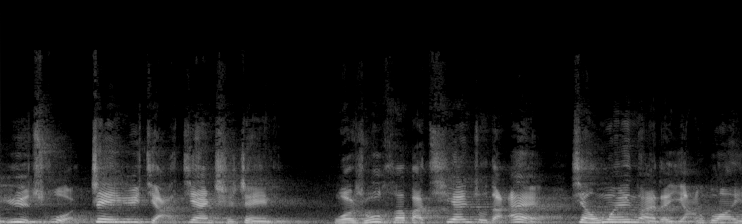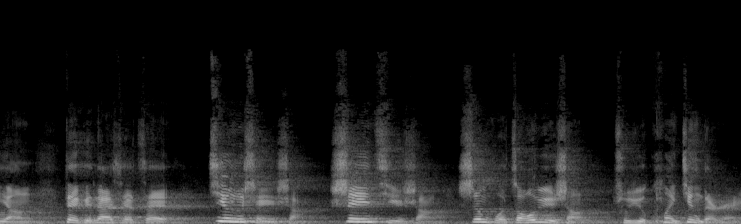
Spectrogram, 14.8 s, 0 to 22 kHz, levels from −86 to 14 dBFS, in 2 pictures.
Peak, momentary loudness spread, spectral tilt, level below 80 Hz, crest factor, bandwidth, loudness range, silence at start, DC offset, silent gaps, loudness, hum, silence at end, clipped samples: -4 dBFS; 14 LU; -4.5 dB/octave; -58 dBFS; 16 dB; 11 kHz; 2 LU; 0 s; under 0.1%; none; -20 LUFS; none; 0 s; under 0.1%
